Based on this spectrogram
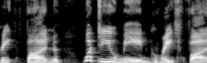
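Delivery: furious, angry roar. Reading a story aloud, voicing a king hearing troubling news: roaring angrily. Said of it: "roars Orf".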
